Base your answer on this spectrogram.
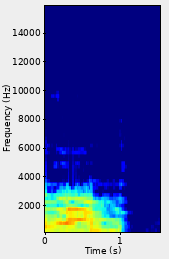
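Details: A male Siberian husky "talking" during a howling session gives a short, tonal howl that starts higher and slides gently downward.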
